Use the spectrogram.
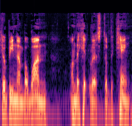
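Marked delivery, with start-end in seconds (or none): none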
